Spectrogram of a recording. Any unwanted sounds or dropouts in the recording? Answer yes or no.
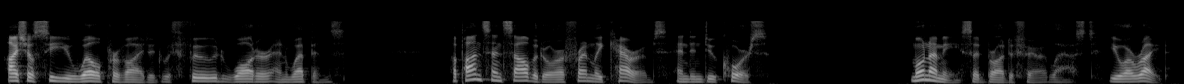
no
